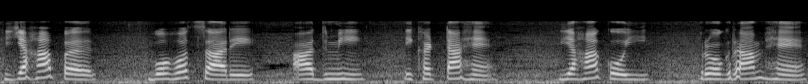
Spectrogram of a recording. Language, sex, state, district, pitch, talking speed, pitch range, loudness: Hindi, female, Haryana, Jhajjar, 245 Hz, 80 wpm, 230-260 Hz, -16 LUFS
